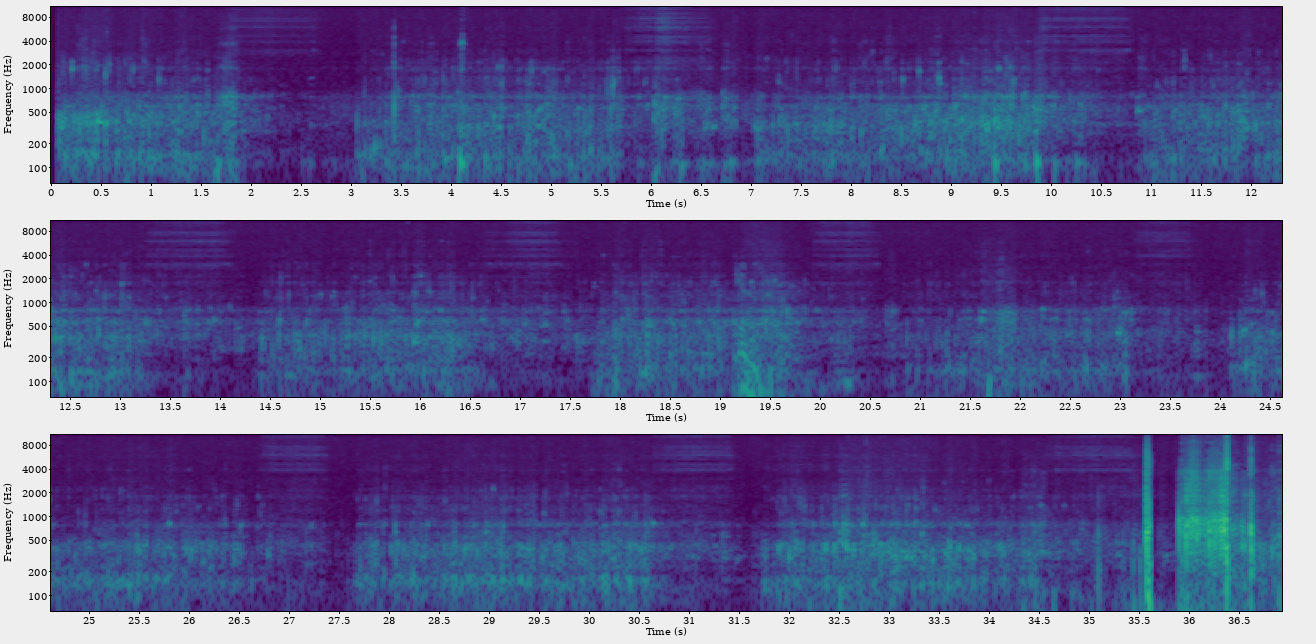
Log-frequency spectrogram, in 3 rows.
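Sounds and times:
diver breathing through regulator underwater: 5.8 - 6.8, 19.2 - 20.8, 34.5 - 36.6
bubbling exhalations: 17.7 - 20.2, 27.6 - 30.7.

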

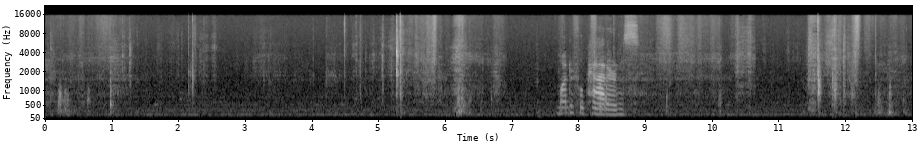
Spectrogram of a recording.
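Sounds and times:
faint steady hum: 0.0 - 13.0
paper rustling and sliding: 4.2 - 6.9, 9.1 - 13.0.

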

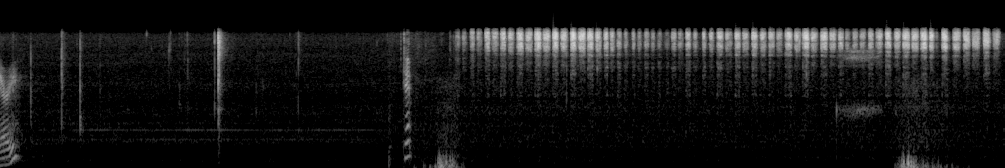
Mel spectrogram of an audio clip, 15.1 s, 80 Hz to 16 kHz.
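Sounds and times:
marker scratching on paper: 6.8 - 15.0.

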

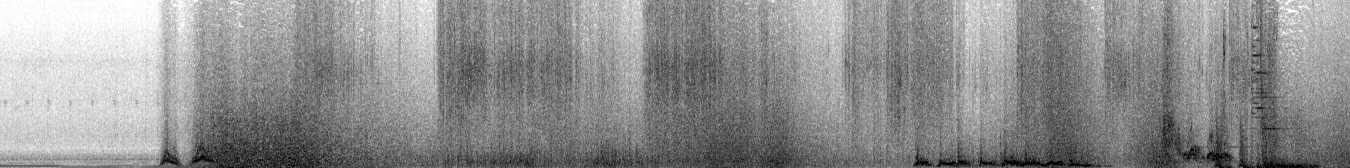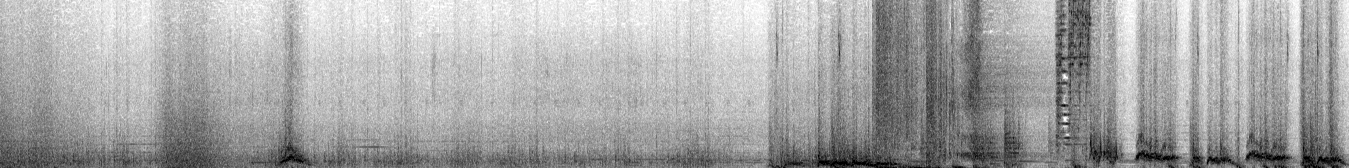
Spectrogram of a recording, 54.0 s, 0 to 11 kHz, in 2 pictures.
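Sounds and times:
rushing wind: 3.0 - 53.9
loud rushing swell: 45.9 - 49.5.

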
